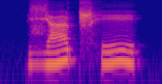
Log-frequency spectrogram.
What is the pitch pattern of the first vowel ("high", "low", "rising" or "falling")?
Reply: rising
